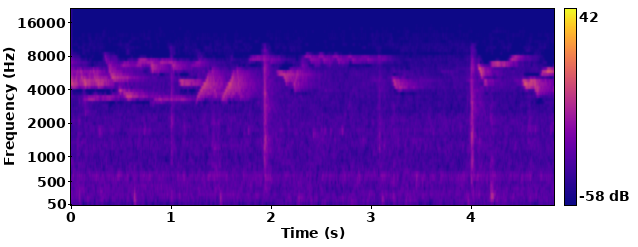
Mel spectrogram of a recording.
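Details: A Eurasian wren sings on May 21 in a dim spot: a loud, very high, rapid song of tumbling trills and sharp notes, almost without pause, over faint outdoor background.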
